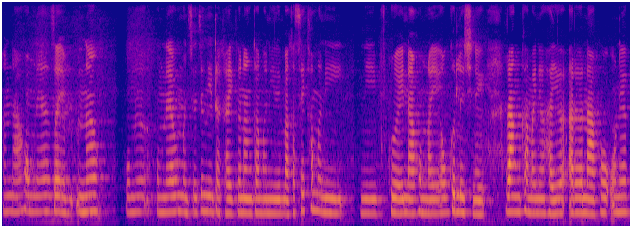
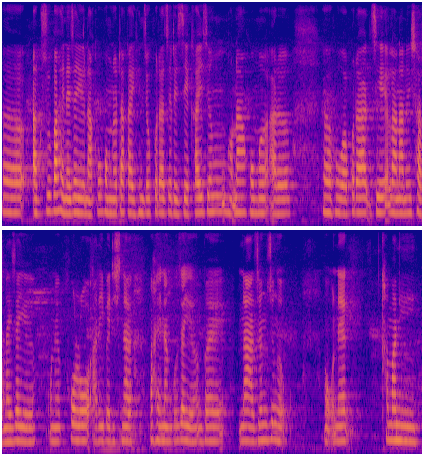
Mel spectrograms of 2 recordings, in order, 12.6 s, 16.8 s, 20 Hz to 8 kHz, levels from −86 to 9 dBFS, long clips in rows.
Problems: none marked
